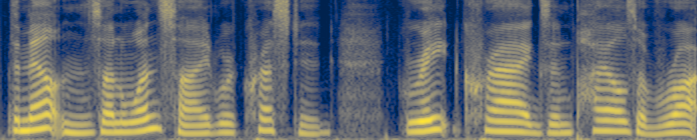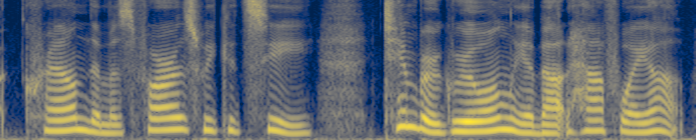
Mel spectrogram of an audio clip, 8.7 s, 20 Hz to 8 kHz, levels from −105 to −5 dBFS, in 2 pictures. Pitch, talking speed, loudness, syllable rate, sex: 210 Hz, 185 wpm, -18 LUFS, 4.9 syllables/s, female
